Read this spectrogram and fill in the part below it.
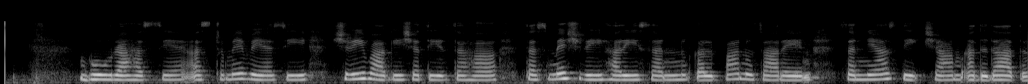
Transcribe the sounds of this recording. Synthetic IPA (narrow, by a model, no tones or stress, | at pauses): bʱuːɾaːɦɐsjɐɐ̰sʈʰmẽːʋeɐsiʃɾiːʋaːɡiʃɐt̪iːɾt̪ʰɐɦɐ̆t̪ɐsmẽʃɾiːɦɐɾisɐnkɐlpaːnʊsaːɾeːnsɐnjaːsd̪iːkʃaːmʔɐ̰d̪d̪aːt̪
